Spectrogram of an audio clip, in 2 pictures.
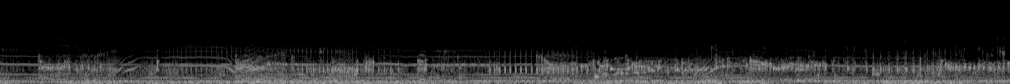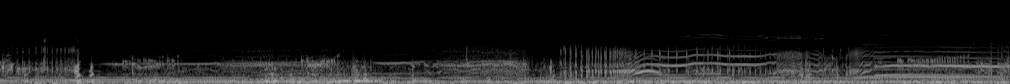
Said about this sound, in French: Je vous laisse écouter ce monologue de cétacés.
